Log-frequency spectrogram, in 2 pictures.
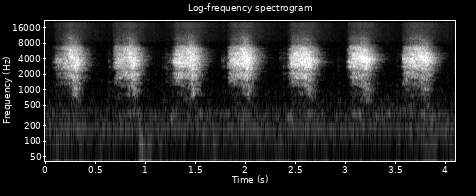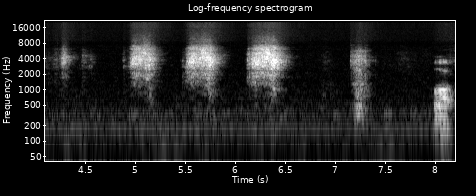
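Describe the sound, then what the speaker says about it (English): Rhythmic rasping strokes of a sanding block rolled over the edge of a balsa wood part for an Estes Antar model rocket, about a dozen close, regular passes under a low steady hum. "the easiest way to do it is to just roll the sanding block over the edge that you want to round"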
